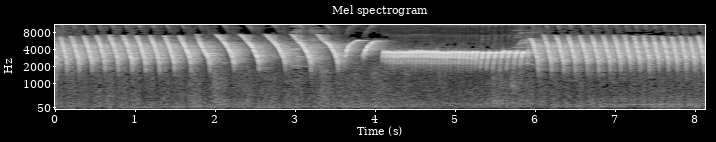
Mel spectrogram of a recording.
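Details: Belgian canary delivering fast series of high descending whistled sweeps, switching to a lower, very rapid even trill held for nearly two seconds, then returning to quick repeated sweeping notes.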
